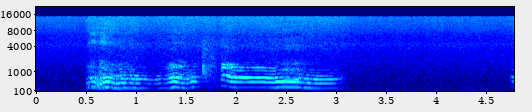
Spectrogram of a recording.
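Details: Chihuahua vocalizing at its own reflection in a mirror indoors: two drawn-out, wavering, nasal whining grumbles with rich overtones, each lasting about a second, separated by a brief pause, then quiet.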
